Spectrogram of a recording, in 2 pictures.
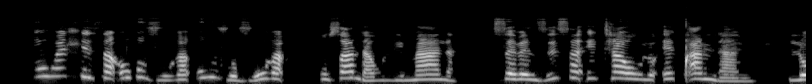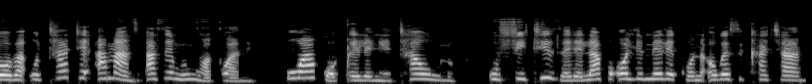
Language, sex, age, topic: North Ndebele, female, 50+, health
